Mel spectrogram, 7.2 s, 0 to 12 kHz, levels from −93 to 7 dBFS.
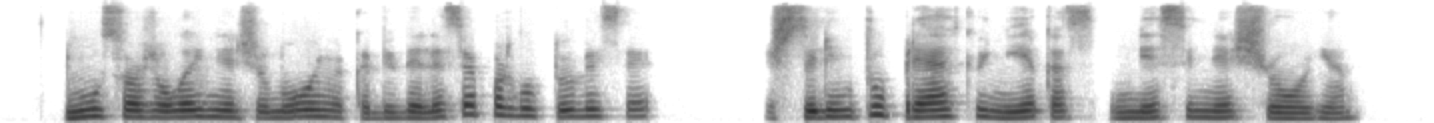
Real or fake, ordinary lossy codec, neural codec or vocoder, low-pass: fake; Opus, 24 kbps; autoencoder, 22.05 kHz, a latent of 192 numbers a frame, VITS, trained on one speaker; 9.9 kHz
